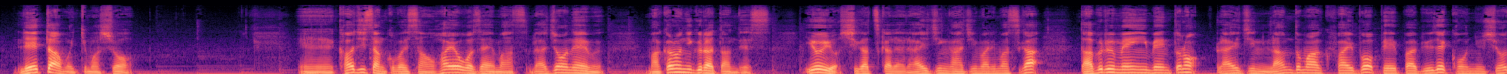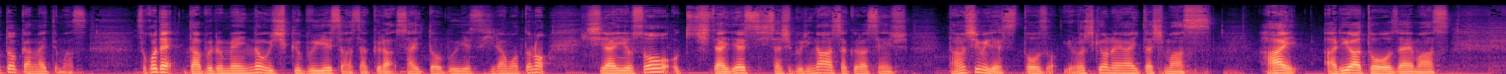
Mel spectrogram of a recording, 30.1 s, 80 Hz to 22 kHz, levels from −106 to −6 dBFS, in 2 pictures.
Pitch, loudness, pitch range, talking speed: 120 Hz, -23 LUFS, 100-135 Hz, 365 characters per minute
